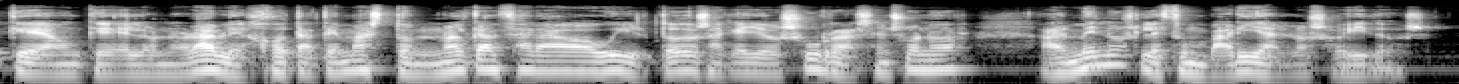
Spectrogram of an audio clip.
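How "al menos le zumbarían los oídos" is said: ordinary delivery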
